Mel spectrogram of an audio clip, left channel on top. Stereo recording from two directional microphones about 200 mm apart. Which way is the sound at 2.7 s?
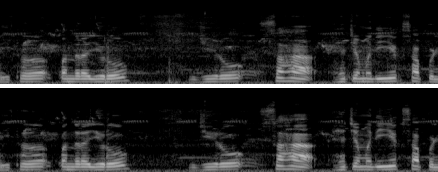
20° right (ahead or behind).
